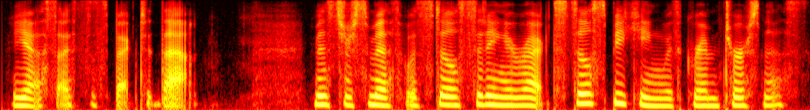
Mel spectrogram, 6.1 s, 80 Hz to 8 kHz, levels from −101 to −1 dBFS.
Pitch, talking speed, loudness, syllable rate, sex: 215 Hz, 150 wpm, -21 LUFS, 4.5 syllables/s, female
